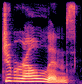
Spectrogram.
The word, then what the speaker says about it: gibberellins: but gibberellins. It's G-I-B-B-E-R-E-L-L-I-N-S, gibberellins, which I think is a great word.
